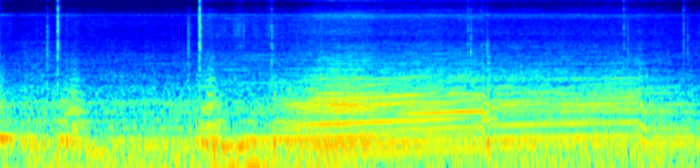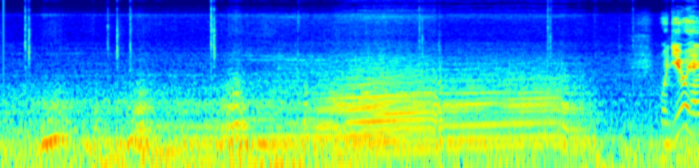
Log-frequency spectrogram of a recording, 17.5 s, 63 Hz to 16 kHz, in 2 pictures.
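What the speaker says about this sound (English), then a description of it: "You hang on to the revs a little bit, it definitely pops on the upshift." A Shelby GT500 accelerates through the gears while driving, its engine rumbling and climbing in pitch in repeated sweeps before dropping on each upshift, with sharp pops at the shifts and someone talking over the cabin noise.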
